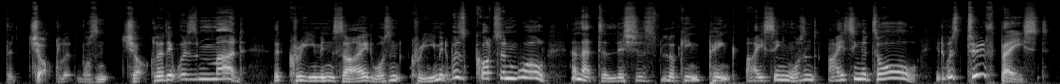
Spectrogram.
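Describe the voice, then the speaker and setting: A man's voice: sits high, big pitch swings, a little slow, few pauses, darkish tone. A man reading a children's story aloud as narrator, expressively and with dramatic emphasis. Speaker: storybook reader.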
